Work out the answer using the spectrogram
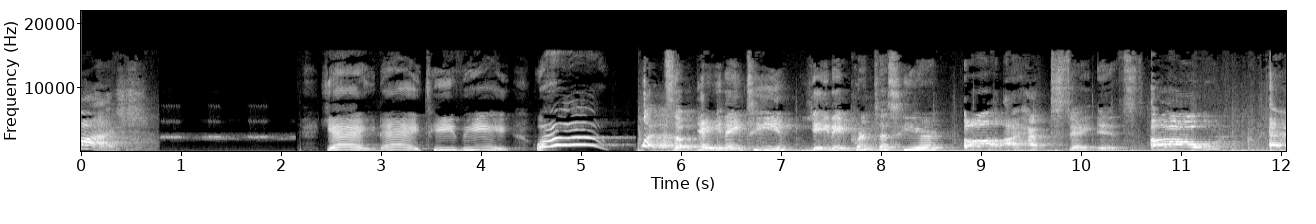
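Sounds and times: cricket chirping: 0.8 - 2.2.

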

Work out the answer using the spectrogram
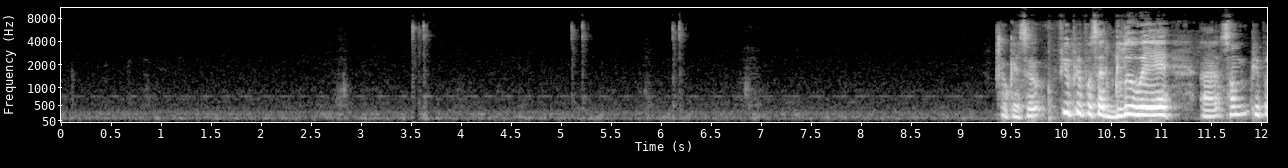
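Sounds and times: faint clicks: 2.7 - 3.8, 5.1 - 7.0.

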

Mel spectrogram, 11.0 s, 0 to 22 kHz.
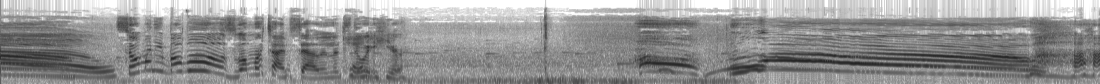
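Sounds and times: low rumble: 3.8 - 9.7.

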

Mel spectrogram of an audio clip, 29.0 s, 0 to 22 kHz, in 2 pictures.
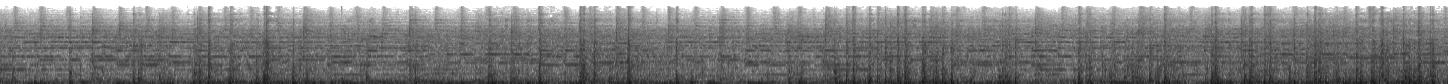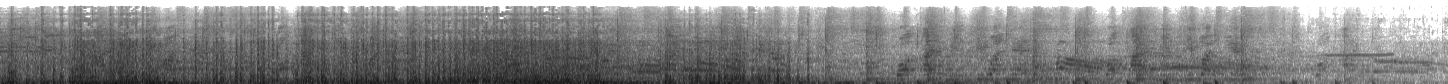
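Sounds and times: fireworks crackling and banging: 0.0 - 28.9
music playing: 0.0 - 28.9.

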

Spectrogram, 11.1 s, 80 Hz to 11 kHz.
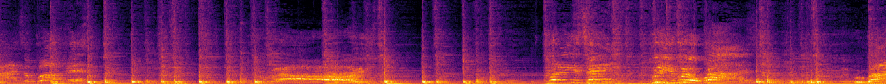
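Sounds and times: drum strikes: 0.0 - 11.0
strummed acoustic guitars: 0.0 - 11.0.

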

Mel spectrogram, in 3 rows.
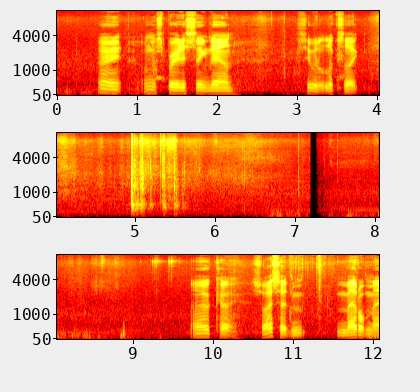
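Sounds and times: plastic clatter: 4.9 - 5.8.

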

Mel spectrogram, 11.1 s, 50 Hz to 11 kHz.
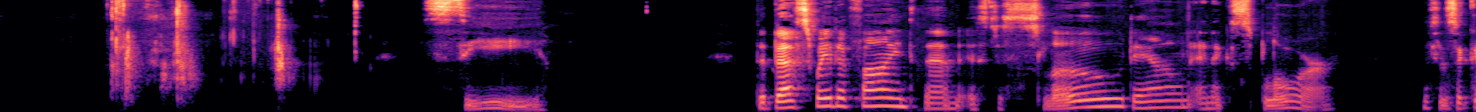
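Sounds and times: book page turning: 0.8 - 2.5.

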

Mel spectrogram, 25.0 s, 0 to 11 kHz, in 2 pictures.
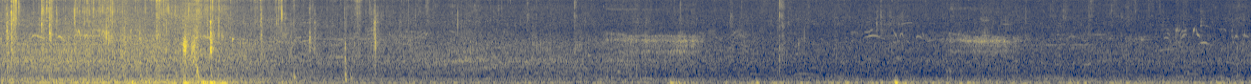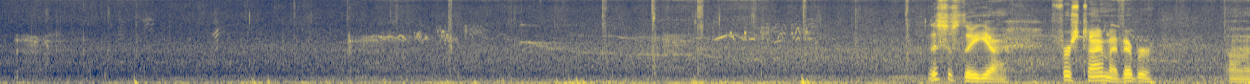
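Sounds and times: footsteps on concrete: 0.0 - 9.1, 12.3 - 25.0
distant bird calls: 8.5 - 14.9, 15.9 - 23.0.

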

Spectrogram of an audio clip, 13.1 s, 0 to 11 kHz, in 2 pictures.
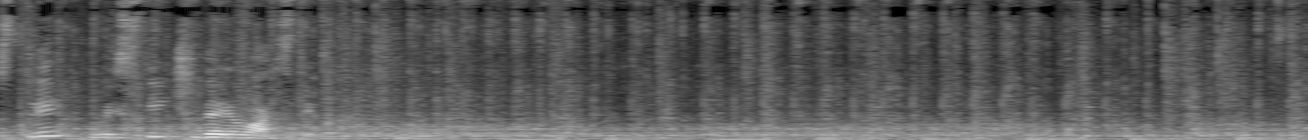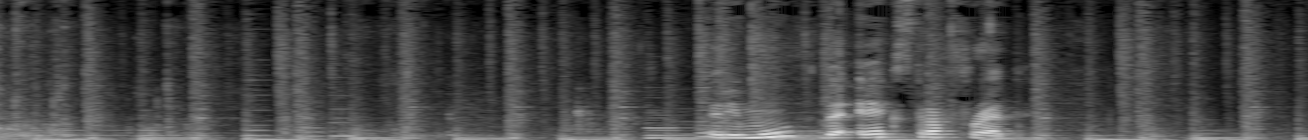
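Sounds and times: electric sewing machine stitching: 0.0 - 7.5.

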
